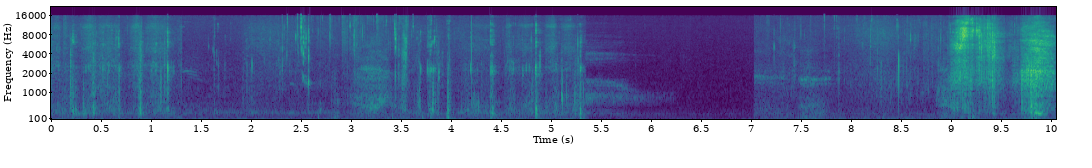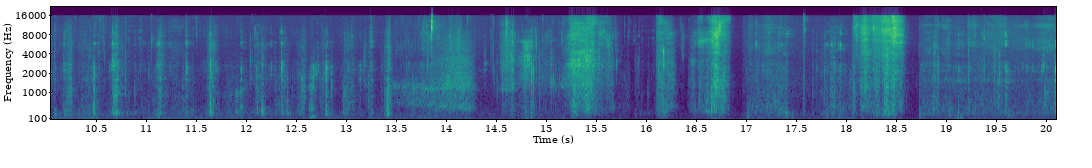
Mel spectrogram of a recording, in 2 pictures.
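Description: A young man chews food noisily close to a microphone.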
